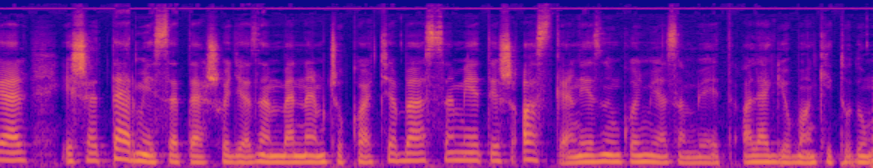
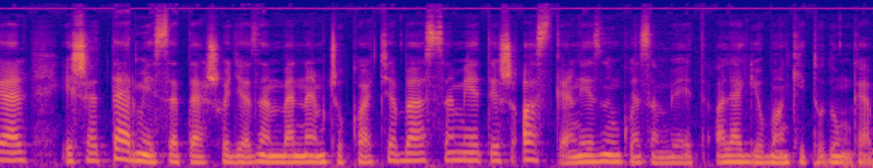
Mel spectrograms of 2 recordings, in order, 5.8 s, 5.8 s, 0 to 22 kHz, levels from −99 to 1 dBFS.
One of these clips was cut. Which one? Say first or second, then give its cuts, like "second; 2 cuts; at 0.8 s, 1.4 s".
second; 1 cut; at 4.2 s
